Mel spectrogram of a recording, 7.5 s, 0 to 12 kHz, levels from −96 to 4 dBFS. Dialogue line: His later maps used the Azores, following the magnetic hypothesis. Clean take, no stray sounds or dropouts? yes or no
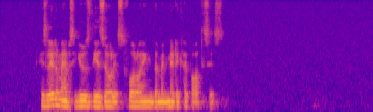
yes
